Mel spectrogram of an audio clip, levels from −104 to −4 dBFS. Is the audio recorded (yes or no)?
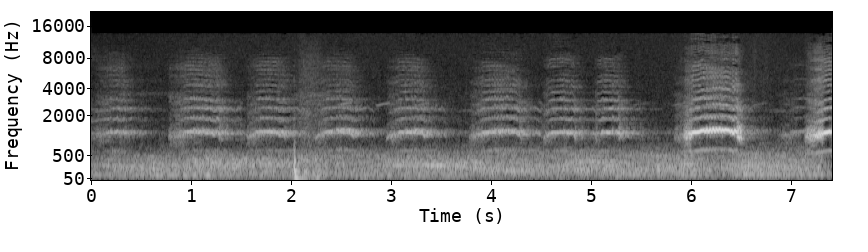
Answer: yes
